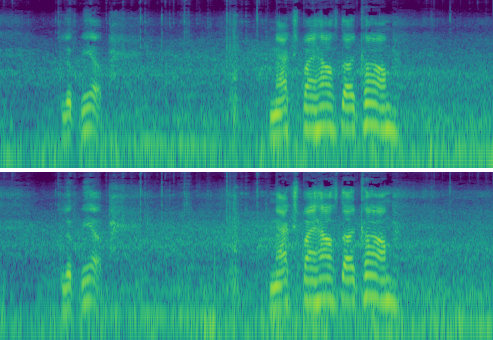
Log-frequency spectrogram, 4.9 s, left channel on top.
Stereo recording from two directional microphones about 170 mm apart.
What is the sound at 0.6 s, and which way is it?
Speech, 25° left (ahead or behind).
